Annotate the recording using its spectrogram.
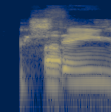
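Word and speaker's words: Berenstain: up berenstein bears uh stain rather sorry it's stain it's stain okay because it's spelt stain and they will be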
